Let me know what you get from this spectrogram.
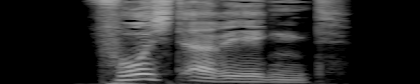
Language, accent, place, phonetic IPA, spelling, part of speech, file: German, Germany, Berlin, [fʊʁçt ɛɐ̯ˈʁeːɡn̩t], Furcht erregend, phrase, De-Furcht erregend.ogg
- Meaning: alternative form of furchterregend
